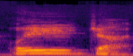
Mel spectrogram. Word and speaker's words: 의자: Double vowel है उई, ये वर्ड का फर्स्ट सेलिबल हो तो ये प्रोनाउंस होता है एज ए उई, और अगर सेलिबल में इससे पहले कॉन्सोनेंट आए तो ये प्रोनाउंस होता है एज ए ई।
